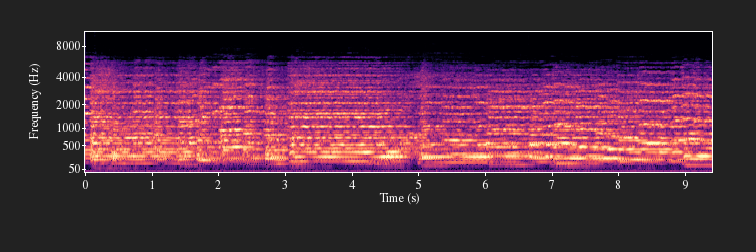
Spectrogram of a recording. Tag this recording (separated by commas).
Music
